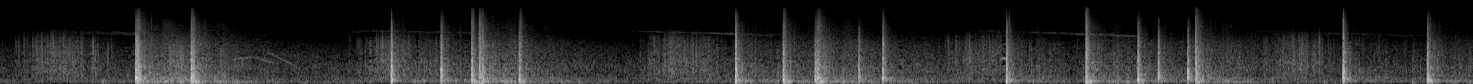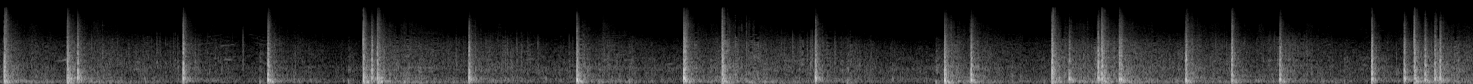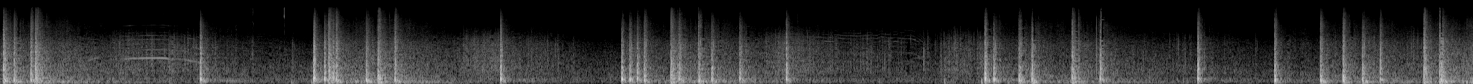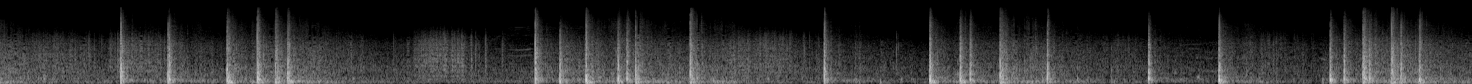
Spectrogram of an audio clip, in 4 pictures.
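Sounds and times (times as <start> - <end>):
fireworks bursting with bangs: 0.0 - 58.9
fireworks crackling: 0.0 - 58.9
faint falling whistles: 0.6 - 1.6, 3.4 - 4.9, 6.1 - 7.9, 10.0 - 11.5, 13.1 - 14.4.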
